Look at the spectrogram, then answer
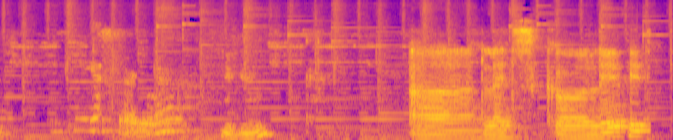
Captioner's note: muffled conversation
